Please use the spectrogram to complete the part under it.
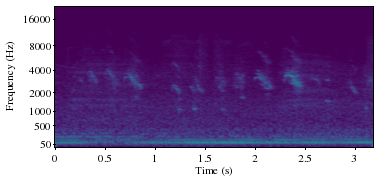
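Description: Chickens cluck and chirp softly over and over in a backyard coop and run, small bursts of fowl calls scattered across a steady low outdoor hum.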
